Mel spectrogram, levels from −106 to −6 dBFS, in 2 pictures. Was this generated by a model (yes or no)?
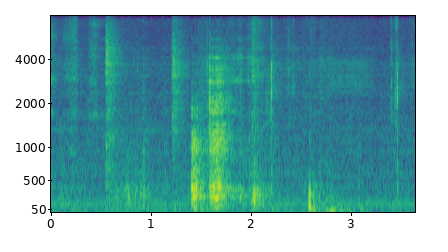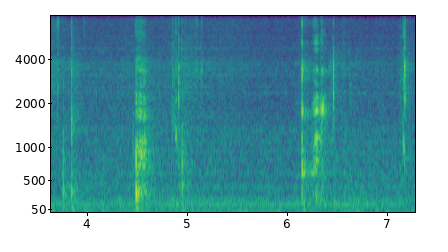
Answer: yes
